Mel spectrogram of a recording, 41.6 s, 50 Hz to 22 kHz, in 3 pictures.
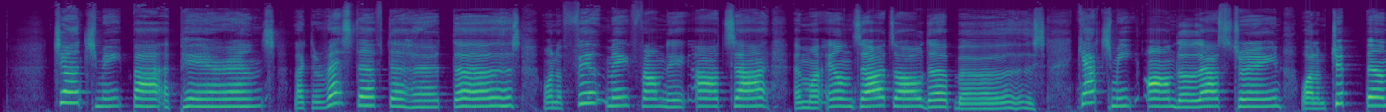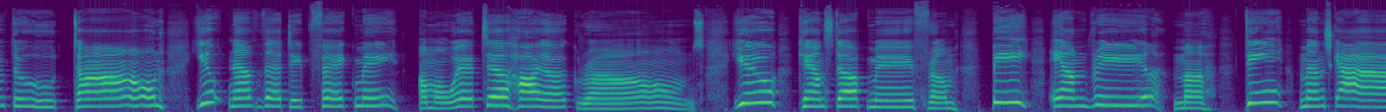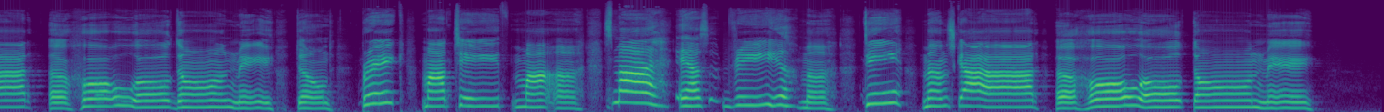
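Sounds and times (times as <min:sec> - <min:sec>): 
female vocal through LCT 1040 warm tube: 0:00.4 - 0:41.1.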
